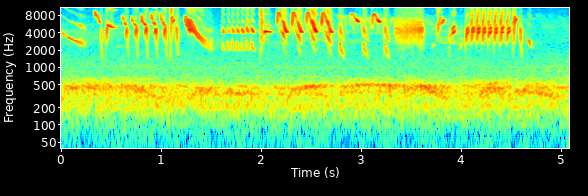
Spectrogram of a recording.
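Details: Nonstop European goldfinch song from the wild: fast liquid twitters, buzzy rattles and sweeping whistled notes tumble together for five seconds, ending in a rapid metallic trill, with a soft low hum beneath.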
